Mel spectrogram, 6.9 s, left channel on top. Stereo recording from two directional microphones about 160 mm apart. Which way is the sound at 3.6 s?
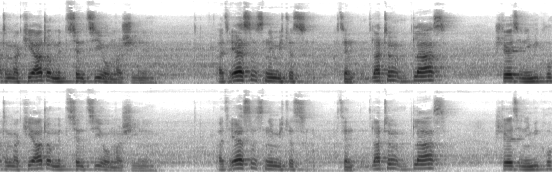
90° right.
